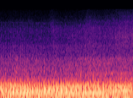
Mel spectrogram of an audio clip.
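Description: Motorcycle engine running at steady road speed, a steady humming engine note over wind and road noise.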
